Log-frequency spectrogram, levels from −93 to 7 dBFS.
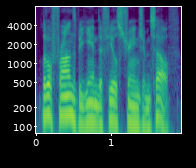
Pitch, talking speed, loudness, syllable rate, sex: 115 Hz, 215 wpm, -16 LUFS, 6.2 syllables/s, male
